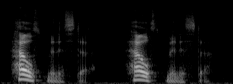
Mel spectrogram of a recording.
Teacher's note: Because it's a compound noun. The second word becomes unstressed.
